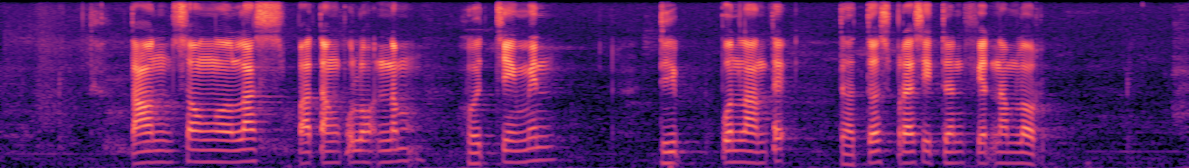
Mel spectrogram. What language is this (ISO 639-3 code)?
jav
